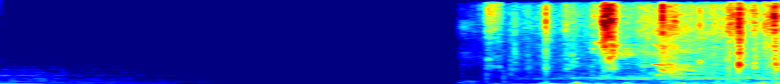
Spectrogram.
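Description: After a fading tone and a moment of silence, a busy, fairly loud stretch of chickens clucking and scratching in a coop begins, full of short overlapping squawks and rustles.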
